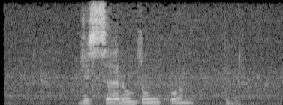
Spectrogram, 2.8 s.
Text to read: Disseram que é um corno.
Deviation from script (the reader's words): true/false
false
